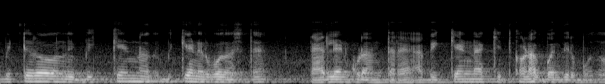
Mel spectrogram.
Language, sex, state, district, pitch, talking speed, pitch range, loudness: Kannada, male, Karnataka, Shimoga, 120 Hz, 170 wpm, 110-125 Hz, -20 LUFS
